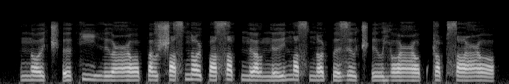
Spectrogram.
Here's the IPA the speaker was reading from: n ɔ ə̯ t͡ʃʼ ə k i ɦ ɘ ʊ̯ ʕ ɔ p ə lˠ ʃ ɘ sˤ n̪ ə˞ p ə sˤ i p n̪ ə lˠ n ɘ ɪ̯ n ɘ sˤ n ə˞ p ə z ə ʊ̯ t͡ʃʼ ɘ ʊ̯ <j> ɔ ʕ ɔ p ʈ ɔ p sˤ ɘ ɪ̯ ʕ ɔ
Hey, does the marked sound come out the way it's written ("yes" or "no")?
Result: yes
